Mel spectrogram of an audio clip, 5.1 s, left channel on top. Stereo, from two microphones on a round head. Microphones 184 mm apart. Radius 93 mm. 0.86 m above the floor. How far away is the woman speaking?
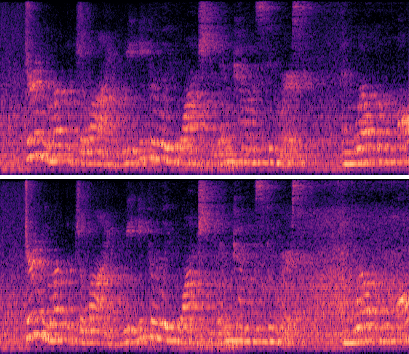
About 3.5 m.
